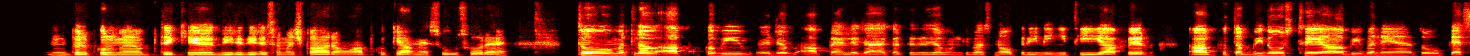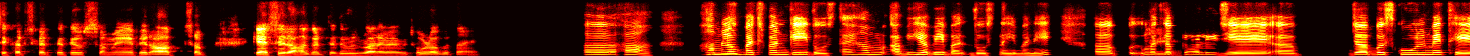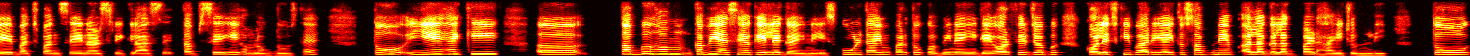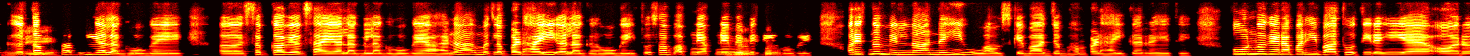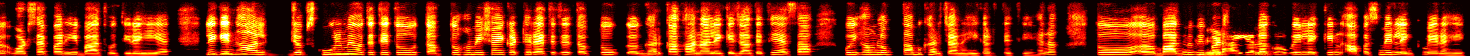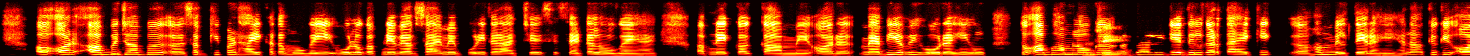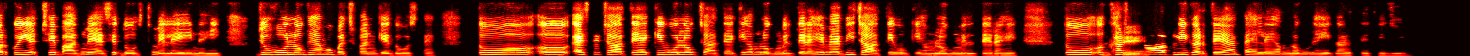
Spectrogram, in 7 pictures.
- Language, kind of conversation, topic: Hindi, advice, क्या आप अपने दोस्तों की जीवनशैली के मुताबिक खर्च करने का दबाव महसूस करते हैं?
- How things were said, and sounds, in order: in English: "नर्सरी क्लास"; in English: "टाइम"; in English: "लिंक"; in English: "सेटल"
